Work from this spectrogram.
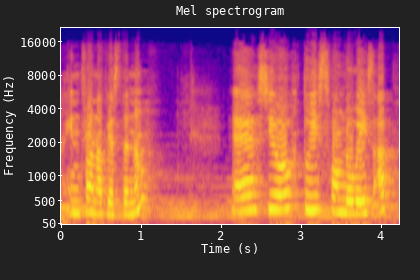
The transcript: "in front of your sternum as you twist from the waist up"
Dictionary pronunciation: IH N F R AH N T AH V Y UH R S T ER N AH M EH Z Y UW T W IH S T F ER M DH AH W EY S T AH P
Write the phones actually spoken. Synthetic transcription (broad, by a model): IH N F R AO N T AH F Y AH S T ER N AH M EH S Y UW T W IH S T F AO M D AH W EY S AA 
